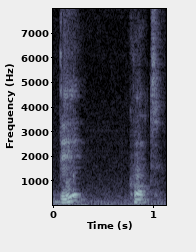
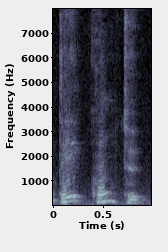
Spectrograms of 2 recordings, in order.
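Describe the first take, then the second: First: The final e is silent, two syllables. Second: The final e is pronounced, three syllables. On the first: The speaker calls it right. "ça va donner des comptes" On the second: The speaker calls it wrong. "Je ne vais pas le couper en décompteux. Personne ne prononce ce E"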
